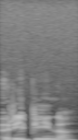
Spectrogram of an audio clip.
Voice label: "riabina", Russian; рябина; plants; RUSSIAN VISUAL DICTIONARY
